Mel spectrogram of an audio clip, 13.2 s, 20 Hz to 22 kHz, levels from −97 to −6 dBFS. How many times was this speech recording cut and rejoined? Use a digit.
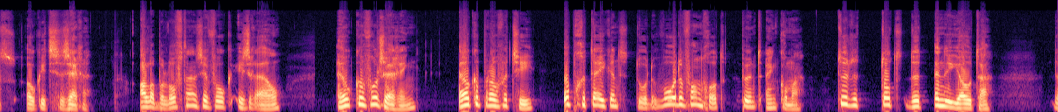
4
